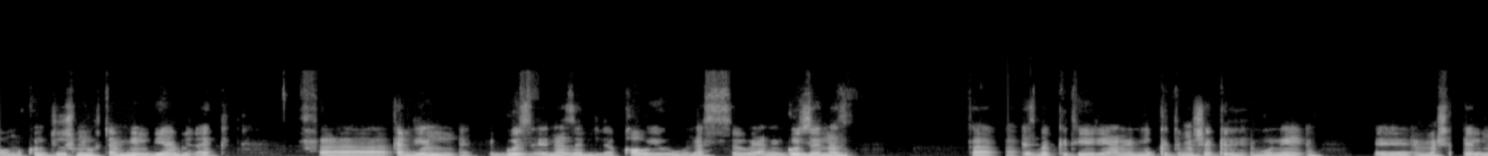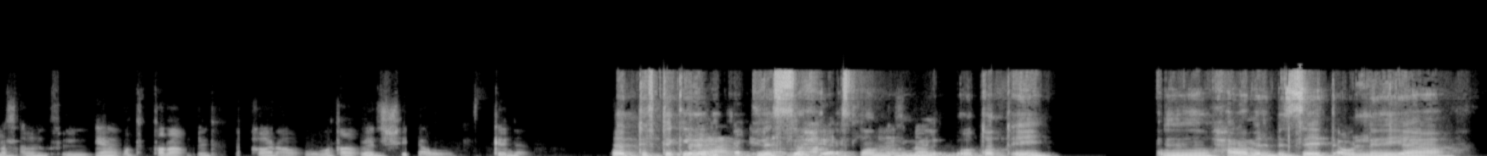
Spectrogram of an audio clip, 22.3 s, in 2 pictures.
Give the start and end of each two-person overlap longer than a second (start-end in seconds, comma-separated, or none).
16.3-18.1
